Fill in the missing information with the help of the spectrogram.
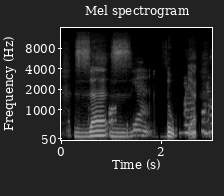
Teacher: Ujung lidah yang membentuk huruf zai menempel di antara gusi gigi seri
